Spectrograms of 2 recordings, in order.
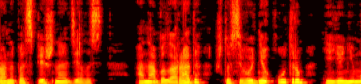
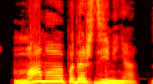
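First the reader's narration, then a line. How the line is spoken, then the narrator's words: Shout. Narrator (Russian): закричал Алекс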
